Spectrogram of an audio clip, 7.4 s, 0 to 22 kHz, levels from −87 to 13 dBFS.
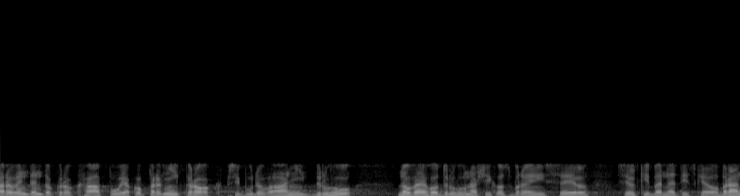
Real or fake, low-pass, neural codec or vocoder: fake; 3.6 kHz; vocoder, 22.05 kHz, 80 mel bands, WaveNeXt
